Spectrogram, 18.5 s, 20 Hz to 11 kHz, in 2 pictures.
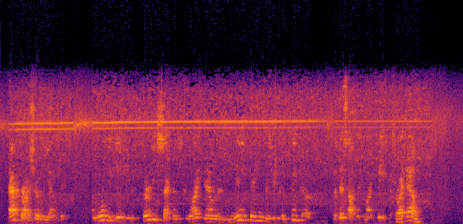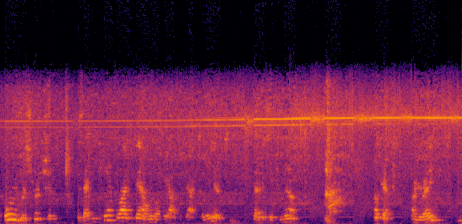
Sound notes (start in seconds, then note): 15.7 cough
